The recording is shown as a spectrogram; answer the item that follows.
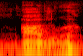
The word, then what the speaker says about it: Adjoa: A-D-J-O-A. Ajua.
